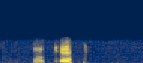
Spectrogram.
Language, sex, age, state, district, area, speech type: Santali, male, 18-30, Jharkhand, East Singhbhum, rural, conversation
